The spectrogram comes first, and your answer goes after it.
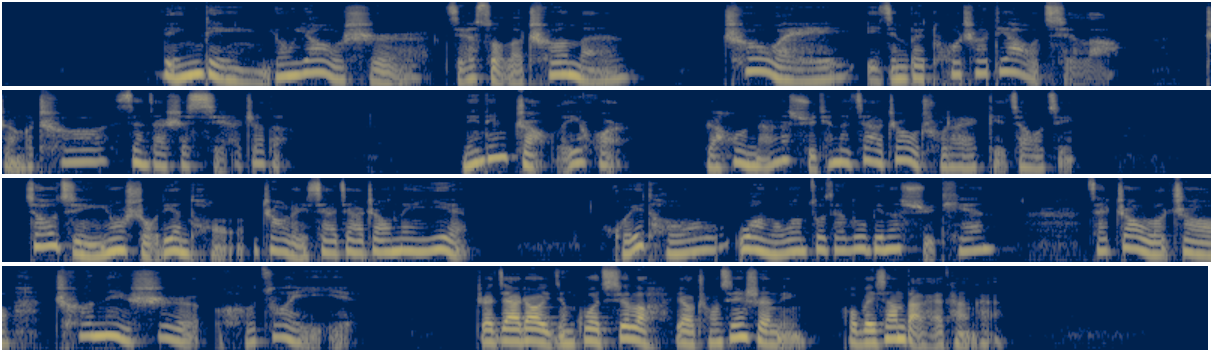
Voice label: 悬疑

